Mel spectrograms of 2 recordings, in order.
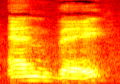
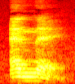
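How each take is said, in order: First: It is said at a moderately quick pace. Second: It is said very quickly. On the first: "A little bit faster" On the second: "Really fast"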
